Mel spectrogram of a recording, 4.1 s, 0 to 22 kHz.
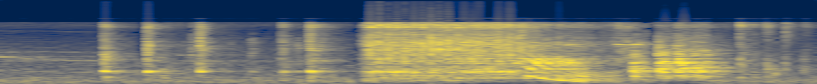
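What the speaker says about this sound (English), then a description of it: "Compressor's juiced up. Full shot of 100-pound air." An air tool runs on 100 psi compressed air from a compressor during rear brake work on a Dodge Ram dually truck: several short sharp pneumatic bursts, then one longer loud hissing, whirring run that winds down, followed by more quick bursts.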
